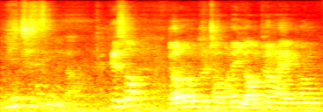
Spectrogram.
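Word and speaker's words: Aegis: 바로 아이기스는 방패입니다 그리고 요것에 영어의 발음은 이지입니다 그래서 여러분들 저번에 연평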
